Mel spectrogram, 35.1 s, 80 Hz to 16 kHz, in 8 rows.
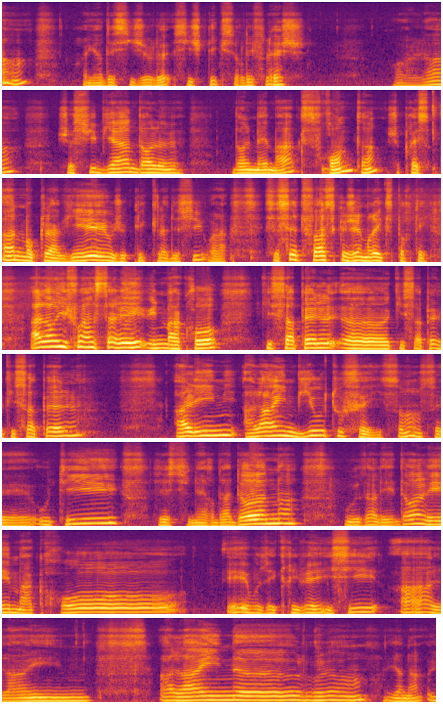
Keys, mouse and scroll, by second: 2.1 click, 3.0 click, 5.3 click, 6.5 click, 7.8 click, 8.7 KP_1, 10.1 click, 22.5 click, 23.5 click, 27.2 click, 28.1 click, 29.2 click, 30.3-31.9 typing.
